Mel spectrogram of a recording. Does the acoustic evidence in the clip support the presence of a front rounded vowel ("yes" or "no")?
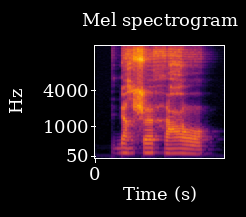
yes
